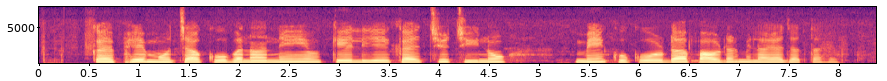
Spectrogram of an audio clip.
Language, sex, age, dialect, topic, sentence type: Hindi, female, 51-55, Awadhi Bundeli, agriculture, statement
